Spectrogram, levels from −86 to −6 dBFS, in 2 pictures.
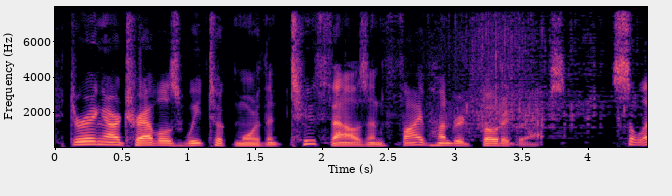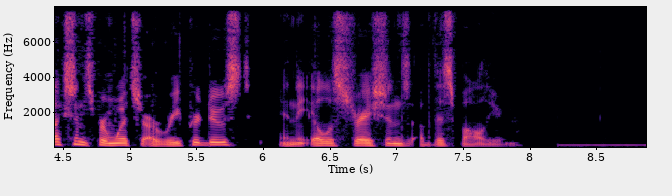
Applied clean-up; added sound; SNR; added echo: classical method spectral subtraction.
